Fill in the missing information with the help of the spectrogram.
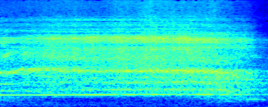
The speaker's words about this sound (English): And David Arquette's like, well, if that's the wind, it learned how to play an instrument. It's like a deep guttural like horn whistle.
